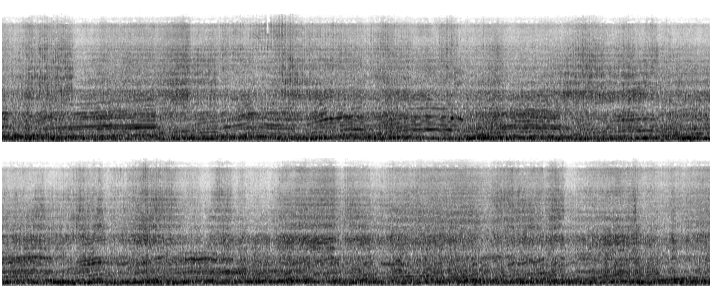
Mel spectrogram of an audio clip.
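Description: Several demolition-derby pickup trucks' engines revving hard over one another, their pitch constantly climbing and falling as they push and ram in the mud, with occasional bangs from hits.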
